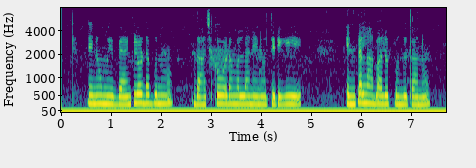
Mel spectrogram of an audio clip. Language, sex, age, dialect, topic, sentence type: Telugu, female, 25-30, Telangana, banking, question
